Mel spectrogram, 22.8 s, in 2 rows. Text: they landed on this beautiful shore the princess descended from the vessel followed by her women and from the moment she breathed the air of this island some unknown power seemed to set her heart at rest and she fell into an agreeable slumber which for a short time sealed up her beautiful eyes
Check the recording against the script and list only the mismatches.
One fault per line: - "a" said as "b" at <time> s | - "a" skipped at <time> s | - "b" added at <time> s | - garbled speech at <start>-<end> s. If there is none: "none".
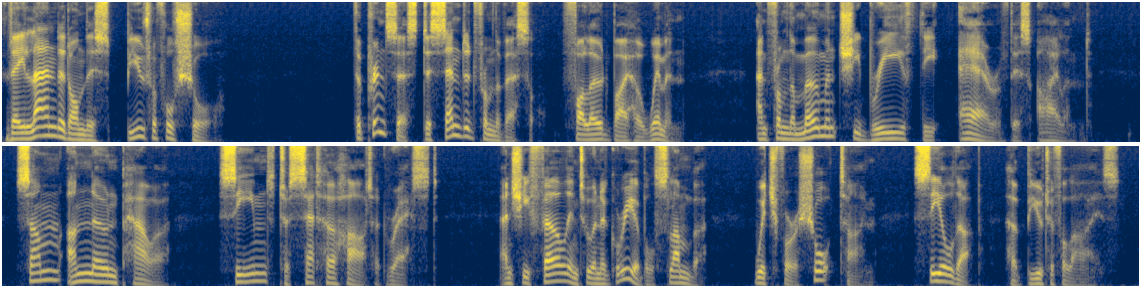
none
